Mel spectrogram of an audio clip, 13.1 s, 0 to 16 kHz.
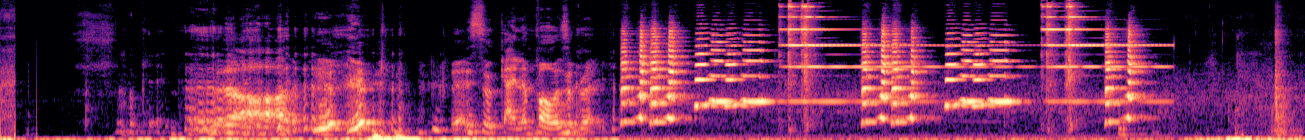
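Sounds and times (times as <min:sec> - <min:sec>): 
laughter: 0:01.2 - 0:04.6
speech: 0:05.3 - 0:06.0
bell ringing a short melodic pattern: 0:07.4 - 0:11.8.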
